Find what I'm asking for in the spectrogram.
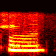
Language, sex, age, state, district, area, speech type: Tamil, female, 30-45, Tamil Nadu, Salem, urban, conversation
